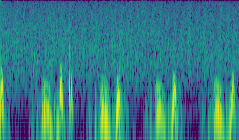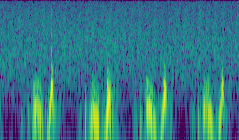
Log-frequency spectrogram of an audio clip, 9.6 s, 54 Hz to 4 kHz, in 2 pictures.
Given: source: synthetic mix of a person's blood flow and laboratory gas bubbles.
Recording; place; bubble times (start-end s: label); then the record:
Doppler ultrasound of blood flow; precordium
1.35-1.48 s: bubbles
From the record:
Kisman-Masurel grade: 112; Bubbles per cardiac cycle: 1 to 2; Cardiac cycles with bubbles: 1 to 10%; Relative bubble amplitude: moderate (0.250 to 0.450); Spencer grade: 1 (occasional bubble signal discernible with the cardiac motion signal, with majority of cardiac periods free of bubbles); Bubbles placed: only in the low amplitude regions of the cardiac cycle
